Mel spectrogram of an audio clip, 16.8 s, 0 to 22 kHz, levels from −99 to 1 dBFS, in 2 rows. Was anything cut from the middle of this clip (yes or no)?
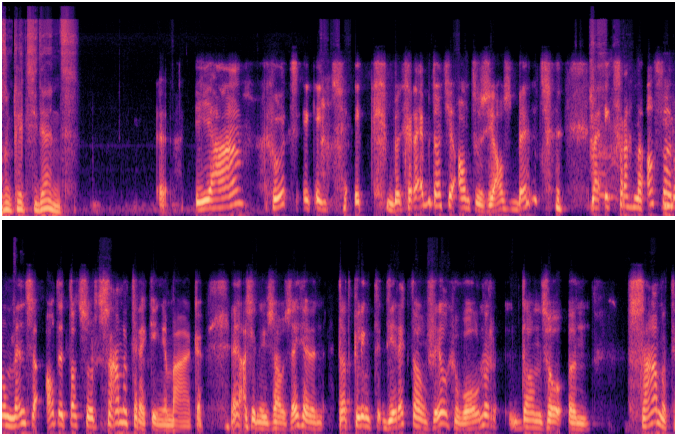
yes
